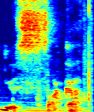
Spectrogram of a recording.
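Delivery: hushed, very quiet, close whisper. Role-playing a character speaking into another character's ear, whispering. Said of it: "I whisper in his ear".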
